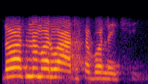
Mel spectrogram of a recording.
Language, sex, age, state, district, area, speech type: Maithili, female, 30-45, Bihar, Supaul, rural, conversation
